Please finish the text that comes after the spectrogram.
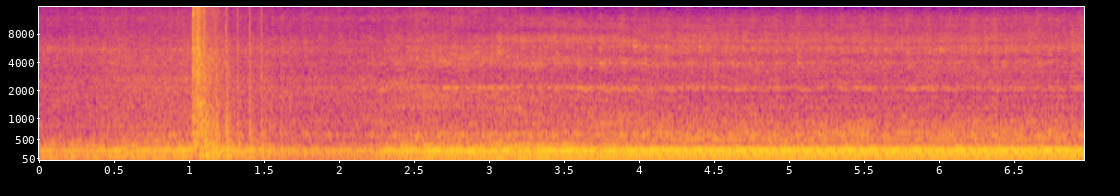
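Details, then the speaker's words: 1971 Buick Skylark, stock carbureted engine with Edelbrock 1406 carburetor, adjusted for cooler mid-October weather, start: cranks once and fires right away, then steady even idle, no vibration; normal start and idle. "the idol smoothly the whole car should feel in a smooth like I'm not feeling any vibration coming through this whatsoever"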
